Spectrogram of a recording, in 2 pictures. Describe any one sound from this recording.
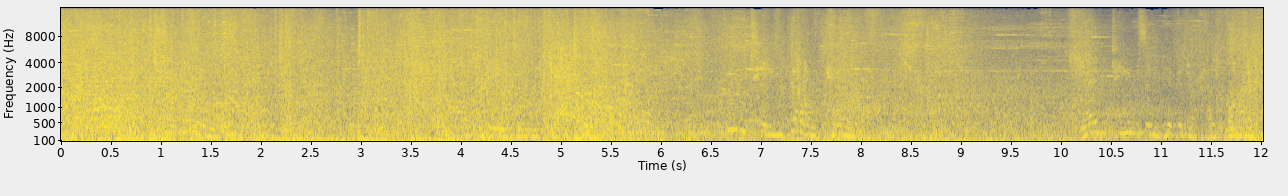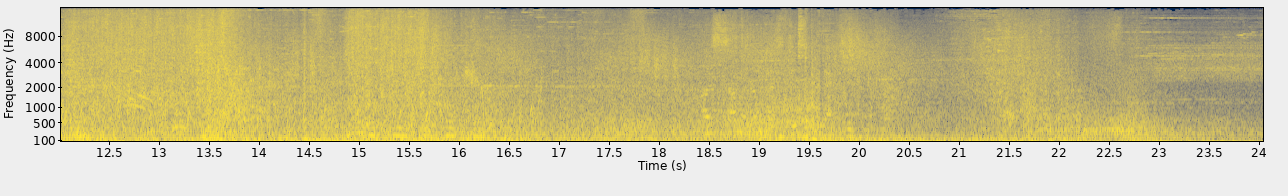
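Fantasy battle sound effects of spells whooshing and blasting clash rapidly.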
